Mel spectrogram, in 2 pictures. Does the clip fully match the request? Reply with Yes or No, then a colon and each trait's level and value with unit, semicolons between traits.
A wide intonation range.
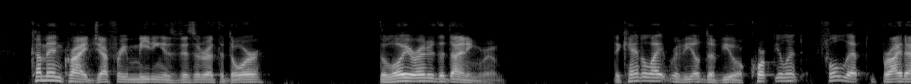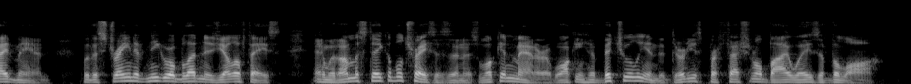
Yes: wide, 6.3 semitones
